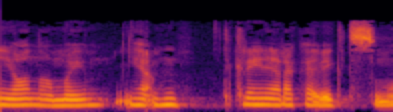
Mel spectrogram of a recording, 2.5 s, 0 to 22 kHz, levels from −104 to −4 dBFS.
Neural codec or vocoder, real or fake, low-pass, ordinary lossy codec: none; real; 14.4 kHz; MP3, 48 kbps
